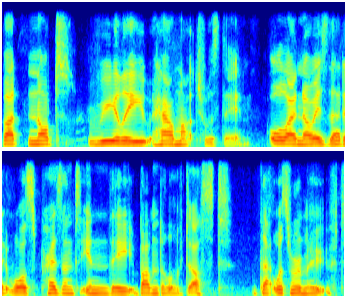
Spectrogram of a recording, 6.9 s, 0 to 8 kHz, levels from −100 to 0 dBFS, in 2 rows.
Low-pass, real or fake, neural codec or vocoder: 7.2 kHz; real; none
